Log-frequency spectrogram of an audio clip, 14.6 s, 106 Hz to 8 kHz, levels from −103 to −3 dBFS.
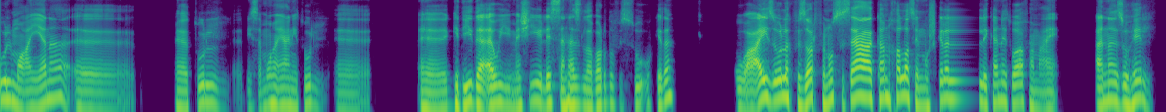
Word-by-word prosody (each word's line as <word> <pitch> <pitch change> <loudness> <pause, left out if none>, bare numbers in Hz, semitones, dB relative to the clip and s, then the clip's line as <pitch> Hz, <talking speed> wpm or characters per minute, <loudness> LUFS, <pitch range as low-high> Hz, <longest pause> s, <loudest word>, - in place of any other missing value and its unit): معيّنة 140 +8 -1
آآ 115 -2 -8 0.5
هي 120 -1 -2
tool 145 +5 -4 0.4
آآ - - -25
بيسمّوها 125 +4 -4
يعني 135 -2 -2
tool 140 +3 -6 0.3
آآ، 110 -1 -12 0.6
آآ، 115 -1 -1
جديدة 140 +2 +3
أوي 140 -1 +1
ماشي، 135 +5 -1
لسّه 145 -2 +2
نازلة 135 -2 +1
برضه 140 +3 -3
في 135 - -21
السوق 135 +4 -6
وكده 180 - -3 0.8
وعايز 185 -2 +4
أقول 180 +3 +5
لك 190 - +3
في 135 - -2
ظرف 160 +3 +2
نُص 170 +1 +1
ساعة 190 +5 +8
كان 180 0 -1
خلّص 190 -2 +2
المشكلة 135 +6 -2
اللي 175 -3 -2
كانت 155 +1 -3
واقفة 150 -3 0
معاه. 115 0 -6 0.5
أنا 160 +5 +2
زُهِلت، 150 -1 0
140 Hz, 145 wpm, -23 LUFS, 125-165 Hz, 0.8 s, ساعة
